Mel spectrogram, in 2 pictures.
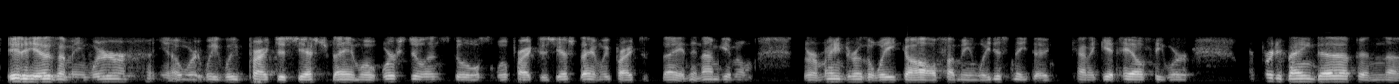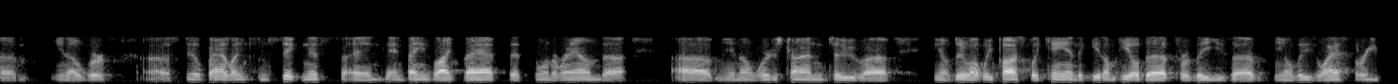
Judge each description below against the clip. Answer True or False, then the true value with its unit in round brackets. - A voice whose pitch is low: True (115 Hz)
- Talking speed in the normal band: False (215 wpm)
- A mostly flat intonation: True (1.7 semitones)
